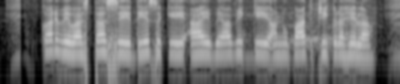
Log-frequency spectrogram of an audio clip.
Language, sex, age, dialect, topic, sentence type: Bhojpuri, female, 18-24, Northern, banking, statement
